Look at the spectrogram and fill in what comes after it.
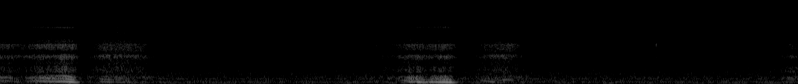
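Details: Real-time recording of a woman snoring during sleep, no talking, very tired and falling asleep: two low, rattling inspiratory snores, about 15 breaths a minute, with quiet room noise between; snoring.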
